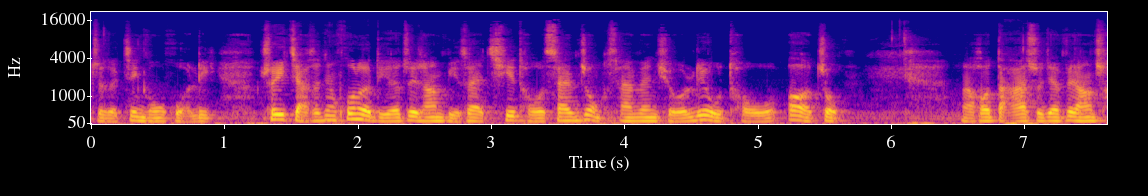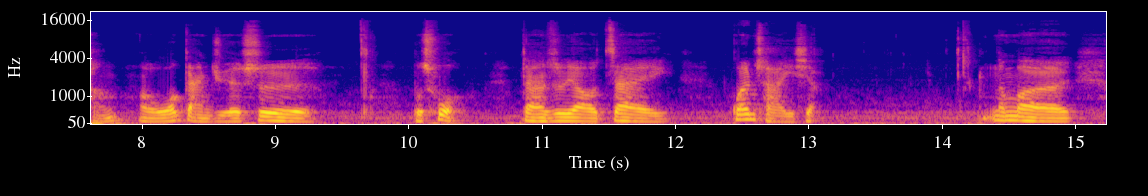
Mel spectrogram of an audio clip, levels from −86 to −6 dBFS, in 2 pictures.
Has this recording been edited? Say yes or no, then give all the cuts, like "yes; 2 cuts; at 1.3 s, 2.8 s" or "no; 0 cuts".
no; 0 cuts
